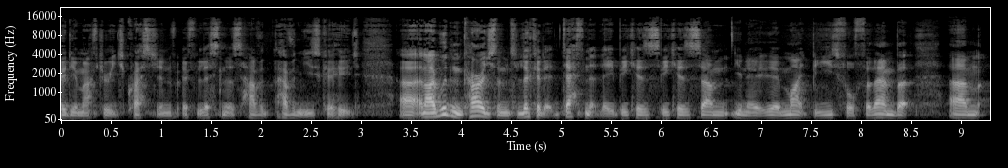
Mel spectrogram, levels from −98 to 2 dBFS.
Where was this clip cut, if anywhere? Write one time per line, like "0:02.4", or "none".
0:06.0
